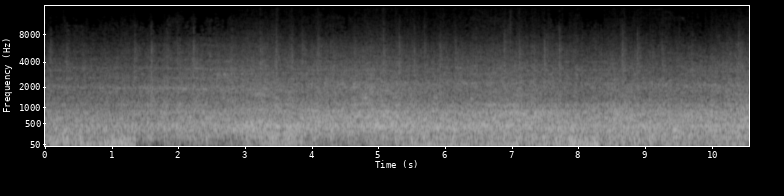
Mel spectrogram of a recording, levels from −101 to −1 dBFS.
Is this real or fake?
fake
